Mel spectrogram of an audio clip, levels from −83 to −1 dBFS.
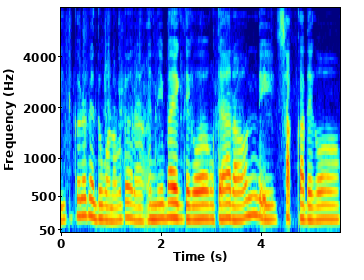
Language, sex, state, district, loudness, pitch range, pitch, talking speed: Chakma, female, Tripura, Dhalai, -19 LUFS, 185-200 Hz, 190 Hz, 140 wpm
